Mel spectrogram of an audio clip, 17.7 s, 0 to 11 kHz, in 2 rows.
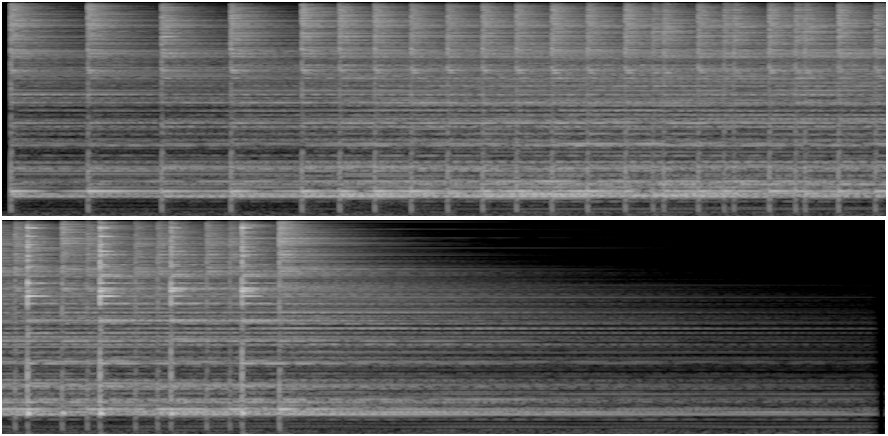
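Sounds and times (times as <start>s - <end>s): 
Paiste Color Sound 900 Blue ride cymbal: 0.2s - 13.2s.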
